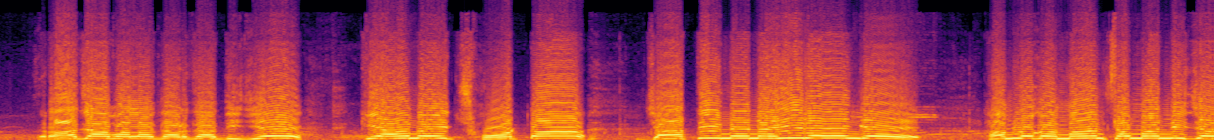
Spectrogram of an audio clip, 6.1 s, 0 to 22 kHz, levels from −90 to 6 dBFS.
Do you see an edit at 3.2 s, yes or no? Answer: no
